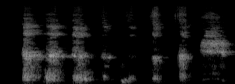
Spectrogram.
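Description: A man's breathless, wheezing laughter: a run of short gasping bursts, about four a second, fainter than his speaking voice.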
